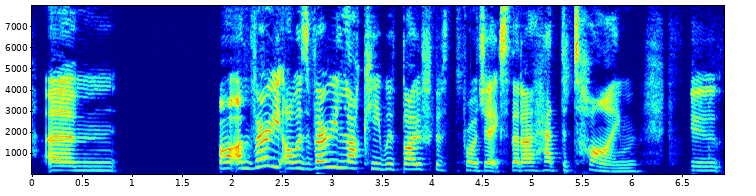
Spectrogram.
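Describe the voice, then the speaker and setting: A woman speaks with a Cockney accent at a fairly slow pace. Her pitch variation is ordinary. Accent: London (Cockney-type) English. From East London. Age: 40s. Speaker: actor and writer. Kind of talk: casual interview.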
